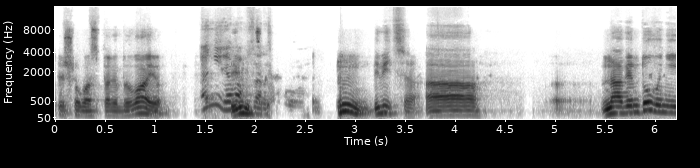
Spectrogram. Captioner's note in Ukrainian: прочищення горла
